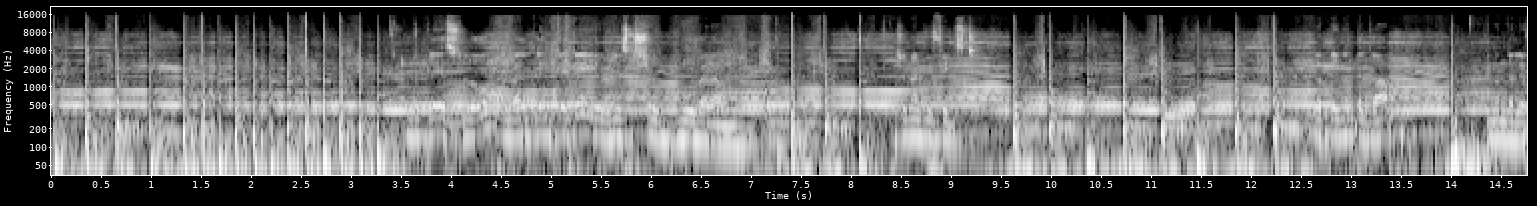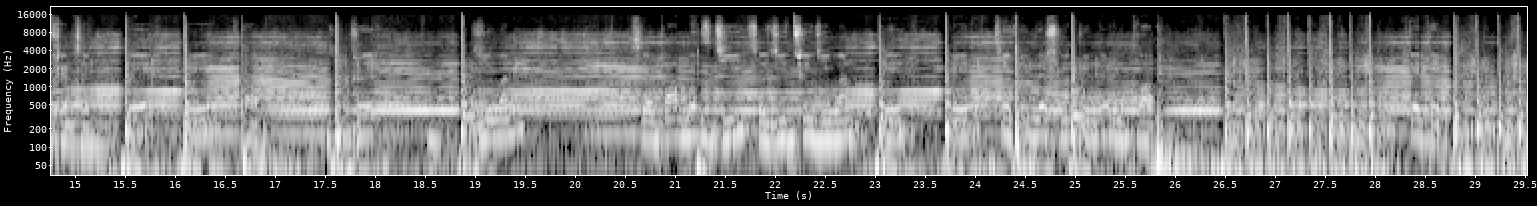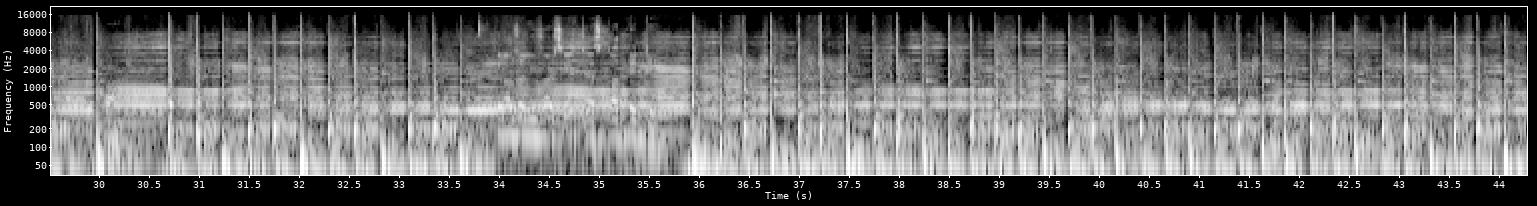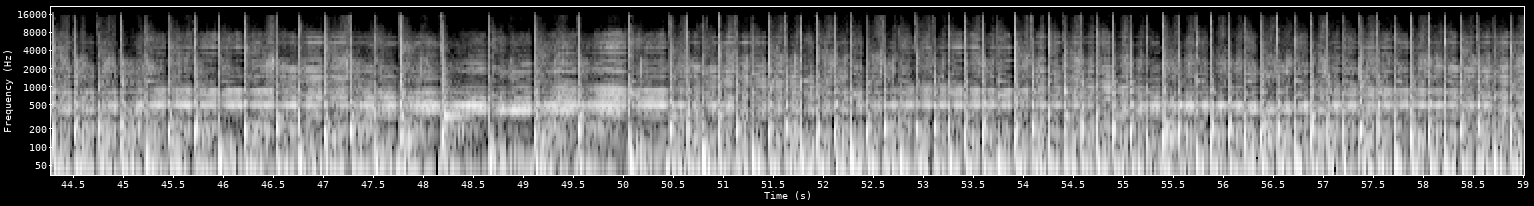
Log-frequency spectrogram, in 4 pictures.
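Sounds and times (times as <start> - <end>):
tabla drumming: 0.0 - 59.0.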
